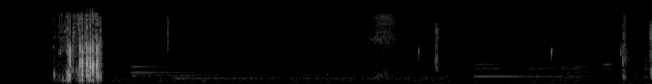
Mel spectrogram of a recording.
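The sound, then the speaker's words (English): Playing cards pulled and shuffled for someone, beginning with one loud, dense riffling burst, then scattered soft flicks and taps over a faint steady hum. “Pull some cards for him.”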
